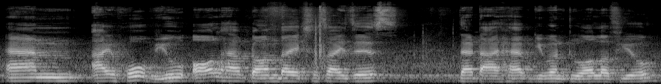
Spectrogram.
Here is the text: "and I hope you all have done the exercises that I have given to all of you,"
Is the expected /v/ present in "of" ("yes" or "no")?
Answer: no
